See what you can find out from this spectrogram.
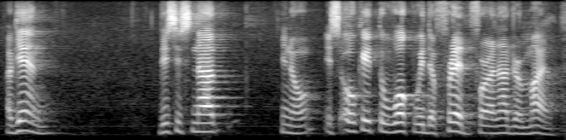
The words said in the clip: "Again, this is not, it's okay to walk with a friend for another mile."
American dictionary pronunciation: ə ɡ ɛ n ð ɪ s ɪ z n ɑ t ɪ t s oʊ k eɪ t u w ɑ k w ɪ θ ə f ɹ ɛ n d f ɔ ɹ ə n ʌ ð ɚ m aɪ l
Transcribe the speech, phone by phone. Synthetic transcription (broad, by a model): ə ɡ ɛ n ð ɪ s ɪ s n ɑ t ɪ t s oʊ k eɪ t u w ɑ k w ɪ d ə f ɹ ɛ d f ɔ ɹ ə n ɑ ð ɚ m aɪ l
